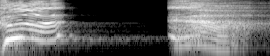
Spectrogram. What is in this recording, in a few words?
Male; baldurs1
